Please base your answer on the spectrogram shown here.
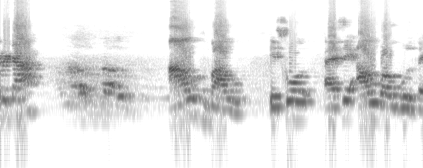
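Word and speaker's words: Aufbau: आउटबाऊ आउथबाऊ इसको ऐसे आऊबाऊ बोलते हैं लोग ठीक है ना ऐसे एफ साइलेंट है क्या है साइलेंट है तो आउटबाऊ है लिखा हुआ लेकिन इसको आऊबाऊ प्रिंसिपल बोलते हैं है ना तो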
